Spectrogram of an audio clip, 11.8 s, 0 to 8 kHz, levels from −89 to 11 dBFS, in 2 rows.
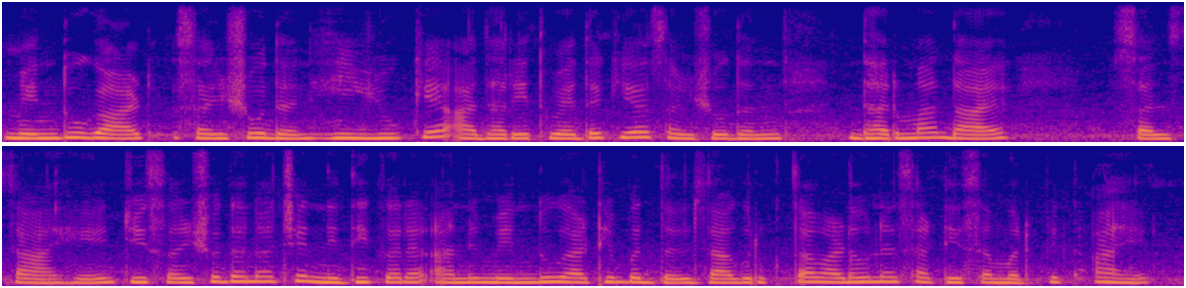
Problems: constant background noise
